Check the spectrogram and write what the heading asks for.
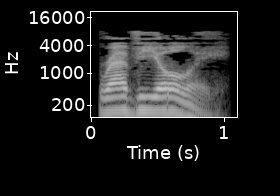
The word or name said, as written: Ravioli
